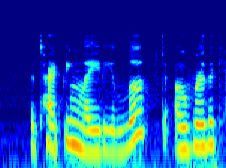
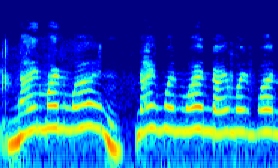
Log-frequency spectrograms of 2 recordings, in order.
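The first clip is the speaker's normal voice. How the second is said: high, slow hollered alarm; a child hollering for help; 10 semitones higher than usual. Acted. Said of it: "I hollered".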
